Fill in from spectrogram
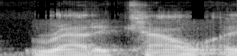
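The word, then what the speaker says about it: Radicale: It's called Radical, I guess is how you would pronounce it. It's like radical with an E at the end.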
